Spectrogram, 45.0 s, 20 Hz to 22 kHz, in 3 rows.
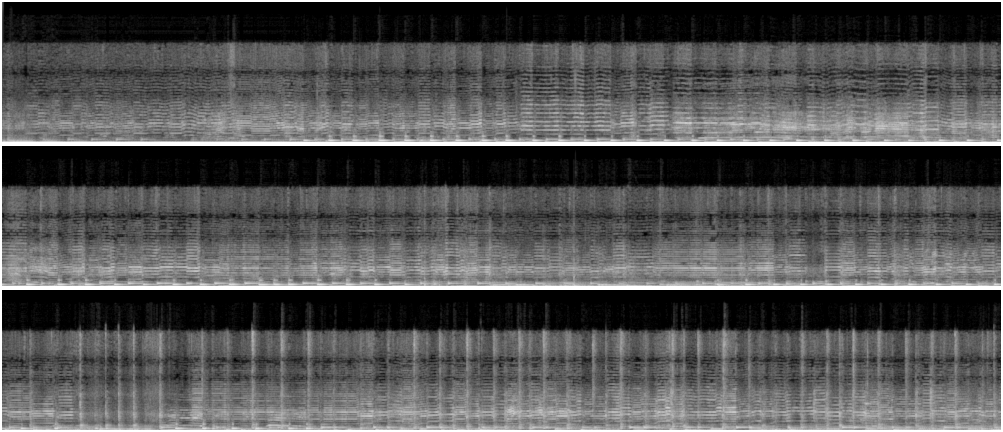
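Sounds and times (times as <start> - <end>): tuned gongs: 0.0 - 38.3
drums: 0.0 - 44.9
wavering bending melody: 0.0 - 44.9
struck metallic note repeating: 4.4 - 31.2, 32.4 - 36.3.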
